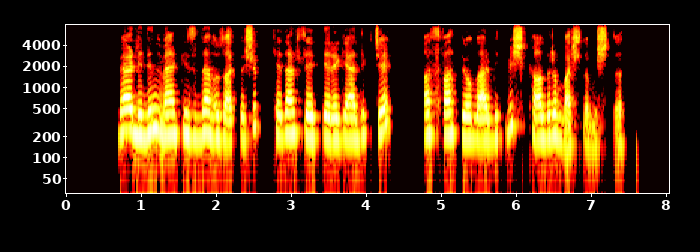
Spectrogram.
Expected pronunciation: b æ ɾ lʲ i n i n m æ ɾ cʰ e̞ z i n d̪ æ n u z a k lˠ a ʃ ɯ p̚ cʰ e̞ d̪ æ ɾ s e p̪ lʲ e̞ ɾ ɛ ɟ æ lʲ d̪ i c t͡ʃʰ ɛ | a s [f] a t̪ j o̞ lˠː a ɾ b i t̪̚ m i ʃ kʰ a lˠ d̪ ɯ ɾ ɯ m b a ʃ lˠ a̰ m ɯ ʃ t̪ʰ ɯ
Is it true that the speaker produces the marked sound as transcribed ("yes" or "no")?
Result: yes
